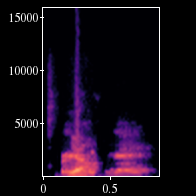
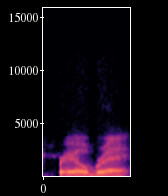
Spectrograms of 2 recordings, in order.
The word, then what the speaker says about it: Frail Bray: Frail Bray. Frail Bray.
